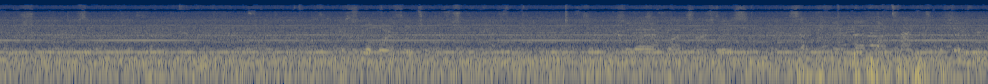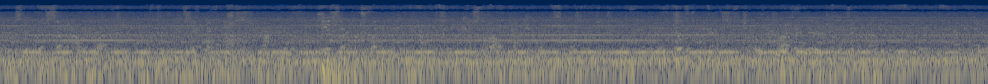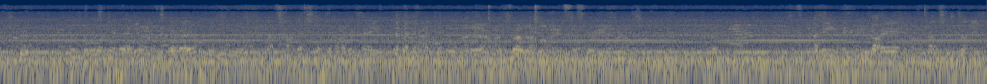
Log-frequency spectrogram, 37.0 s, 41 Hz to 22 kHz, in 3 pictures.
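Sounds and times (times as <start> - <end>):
low engine rumble in cabin: 0.0 - 37.0.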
